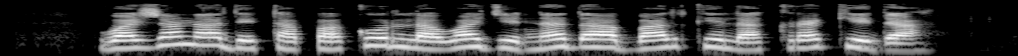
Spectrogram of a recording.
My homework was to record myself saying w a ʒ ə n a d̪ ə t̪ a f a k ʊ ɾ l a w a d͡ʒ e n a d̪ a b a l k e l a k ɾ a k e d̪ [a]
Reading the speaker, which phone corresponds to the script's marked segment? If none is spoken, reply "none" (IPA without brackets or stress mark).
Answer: a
